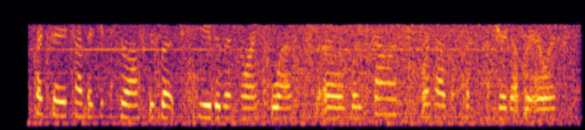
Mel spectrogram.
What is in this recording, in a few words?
122 925MHz, scanner radio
